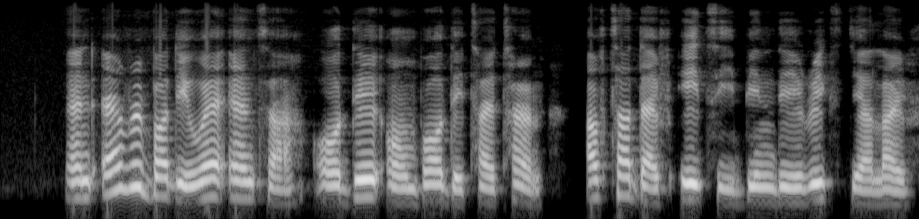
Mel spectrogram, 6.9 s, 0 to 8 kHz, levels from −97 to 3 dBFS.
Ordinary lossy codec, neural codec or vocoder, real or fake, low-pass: none; none; real; none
